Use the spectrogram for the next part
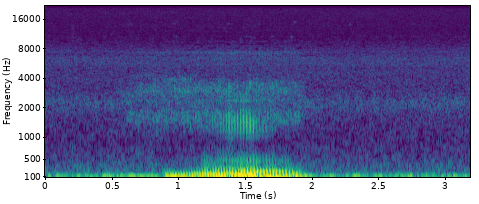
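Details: Sleeping dog relaxing contentedly, one drawn-out low snore swelling and fading over about a second, with a constant low background hum.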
